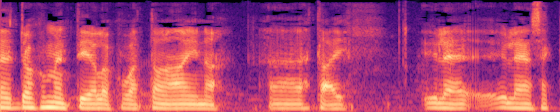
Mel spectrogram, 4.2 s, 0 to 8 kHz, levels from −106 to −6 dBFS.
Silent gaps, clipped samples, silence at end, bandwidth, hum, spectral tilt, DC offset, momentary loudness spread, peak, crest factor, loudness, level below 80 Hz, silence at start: none; under 0.1%; 0.1 s; 7.8 kHz; none; -7 dB/octave; under 0.1%; 10 LU; -2 dBFS; 16 dB; -17 LUFS; -46 dBFS; 0 s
